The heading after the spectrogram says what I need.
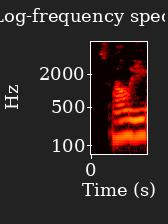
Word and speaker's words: Ali: The Ali Forney Center, or Lee Forney Center, was founded in 2002 in memory of Ali or Ali, I think it's Ali, it's the correct pronunciation, who was a homeless,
